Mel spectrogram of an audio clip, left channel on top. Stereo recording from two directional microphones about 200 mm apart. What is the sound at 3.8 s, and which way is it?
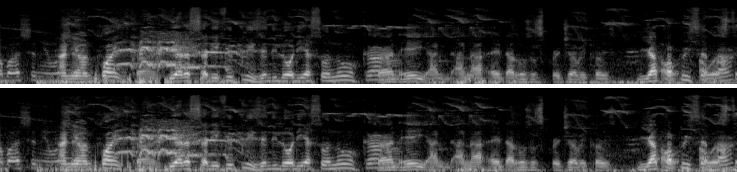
Speech, 15° right (ahead or behind).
